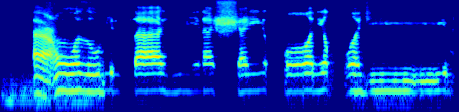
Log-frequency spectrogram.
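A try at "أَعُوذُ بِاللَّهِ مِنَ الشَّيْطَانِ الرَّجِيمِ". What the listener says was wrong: Roknya jangan langsung berhenti ya, Bun. Nir rojim, enggak. Nir rojim.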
